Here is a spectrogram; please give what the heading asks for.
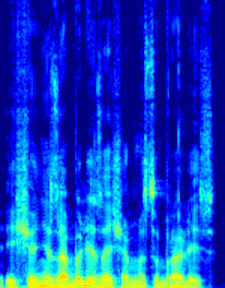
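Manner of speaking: usual speaking voice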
